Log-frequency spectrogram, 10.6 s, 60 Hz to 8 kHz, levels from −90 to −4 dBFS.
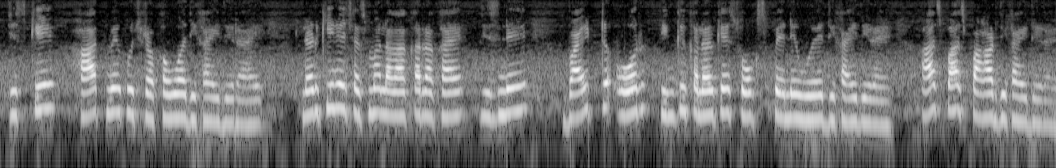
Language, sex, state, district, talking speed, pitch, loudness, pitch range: Hindi, female, Bihar, Araria, 205 wpm, 275 Hz, -17 LUFS, 255-300 Hz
